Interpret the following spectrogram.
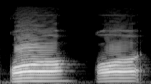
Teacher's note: makhraj daripada huruf q yaitu dari pangkal lidah kita pangkal lidah sehingga huruf qfnya harus dibaca dari pangkalnya supaya lebih jelas pangkal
